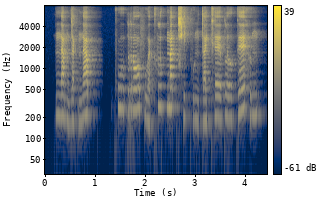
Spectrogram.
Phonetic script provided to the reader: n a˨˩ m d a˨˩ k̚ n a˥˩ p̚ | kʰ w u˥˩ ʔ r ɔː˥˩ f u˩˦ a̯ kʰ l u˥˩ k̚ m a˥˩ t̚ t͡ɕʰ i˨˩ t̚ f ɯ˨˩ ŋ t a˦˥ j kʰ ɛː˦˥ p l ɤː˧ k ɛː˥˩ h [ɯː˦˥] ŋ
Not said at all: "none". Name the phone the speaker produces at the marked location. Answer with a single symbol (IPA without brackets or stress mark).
ɯ˦˥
